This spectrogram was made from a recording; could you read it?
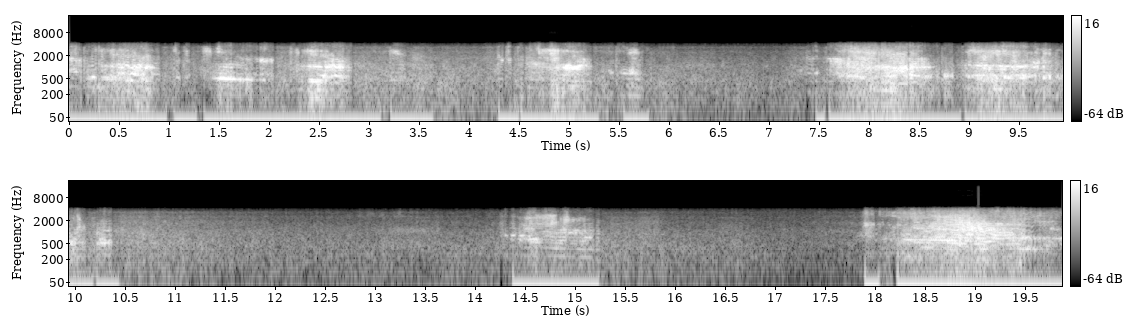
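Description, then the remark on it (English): Race cars roar past on the Road America track, picked up by a microphone placed on the track, in a series of loud, rising-and-fading bursts, a few seconds each, with quieter gaps between passes; no one speaks. “And you can hear them coming up. We're going to put the microphone on the track.”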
